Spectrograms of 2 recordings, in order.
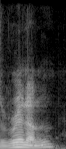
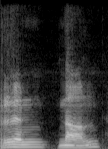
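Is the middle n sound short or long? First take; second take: short; long. First: The middle n sound is short. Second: The middle n sound is held long. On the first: The speaker calls it wrong. "you don't you don't pronounce it as rinnan" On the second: The speaker calls it right. "when consonants are doubled, you would pronounce them as as you would in Italian"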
